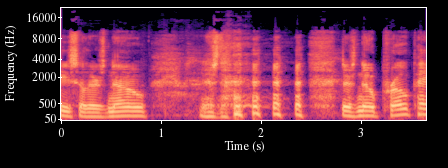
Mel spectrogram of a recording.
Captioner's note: laughing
